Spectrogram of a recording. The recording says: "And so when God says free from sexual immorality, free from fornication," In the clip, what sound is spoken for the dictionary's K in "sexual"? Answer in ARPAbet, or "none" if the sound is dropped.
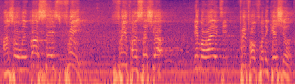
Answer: none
